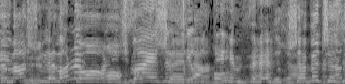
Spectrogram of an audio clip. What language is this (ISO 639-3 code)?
heb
